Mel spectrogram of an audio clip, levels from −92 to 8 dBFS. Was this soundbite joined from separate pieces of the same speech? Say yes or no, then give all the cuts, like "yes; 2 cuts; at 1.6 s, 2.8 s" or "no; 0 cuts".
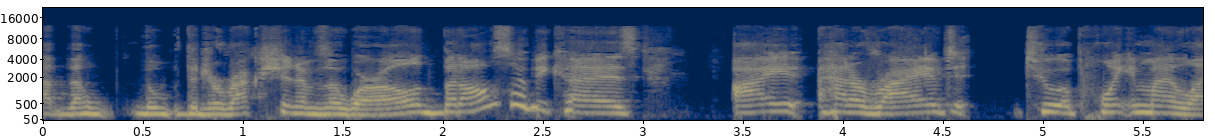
no; 0 cuts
